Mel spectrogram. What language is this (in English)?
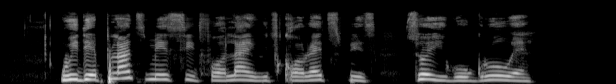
Nigerian Pidgin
